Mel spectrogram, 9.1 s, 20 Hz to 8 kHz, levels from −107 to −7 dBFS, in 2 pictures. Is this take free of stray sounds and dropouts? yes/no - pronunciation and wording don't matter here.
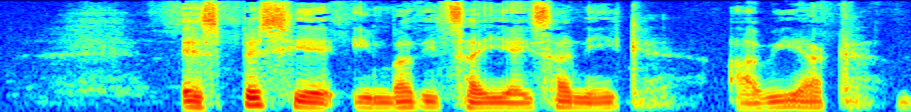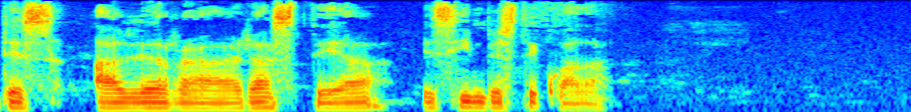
yes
